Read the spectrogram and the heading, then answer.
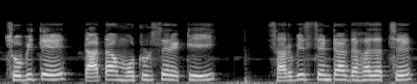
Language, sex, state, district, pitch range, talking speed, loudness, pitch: Bengali, male, West Bengal, Cooch Behar, 200-230 Hz, 115 wpm, -14 LUFS, 215 Hz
